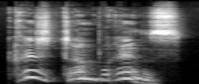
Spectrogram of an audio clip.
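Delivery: very high, drawn-out name; mocking high voice. Repeating how the caller said his name, high and slow. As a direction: squeak the name out slowly. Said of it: "such a voice, I never heard".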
